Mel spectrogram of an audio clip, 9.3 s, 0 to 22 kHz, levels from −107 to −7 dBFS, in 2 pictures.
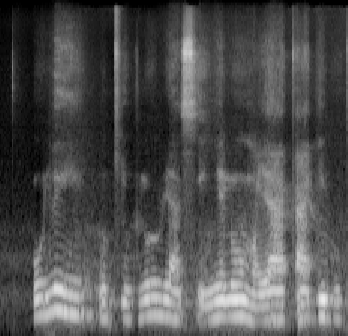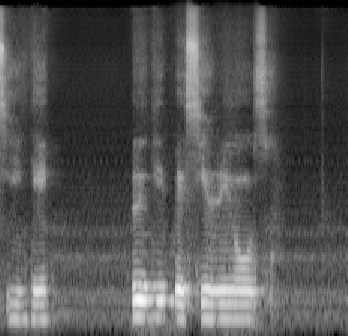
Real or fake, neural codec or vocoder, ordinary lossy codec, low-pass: fake; autoencoder, 48 kHz, 32 numbers a frame, DAC-VAE, trained on Japanese speech; none; none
